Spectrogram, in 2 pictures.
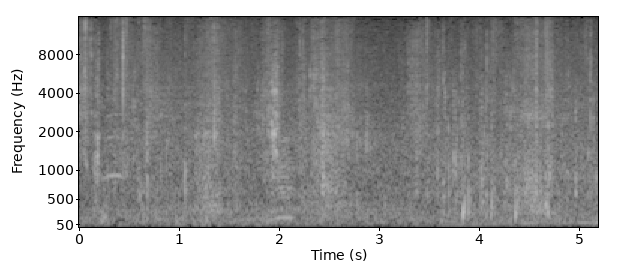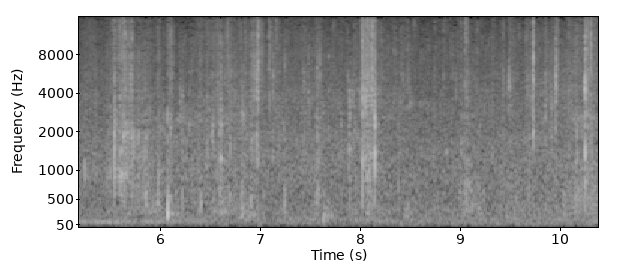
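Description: A brown bear cub eating a piece of fruit off the ground: irregular wet crunches, snuffles and scrapes of its paws and muzzle on straw, with a sharper click about eight seconds in.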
